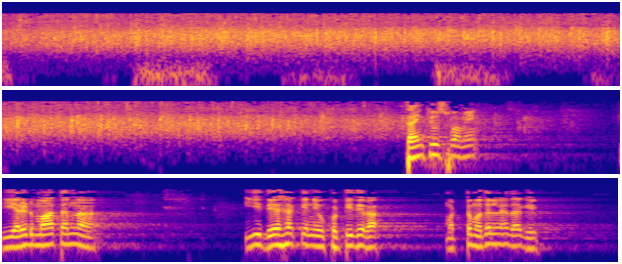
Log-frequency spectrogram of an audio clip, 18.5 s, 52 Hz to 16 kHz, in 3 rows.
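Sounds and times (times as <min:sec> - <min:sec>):
audience at a gathering applauding loudly: 0:00.0 - 0:12.1
speech: 0:10.3 - 0:11.1, 0:12.4 - 0:13.5, 0:14.8 - 0:17.9.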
